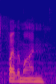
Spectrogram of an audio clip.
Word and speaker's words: Philemon: It's Philemon. Like a Pokemon?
